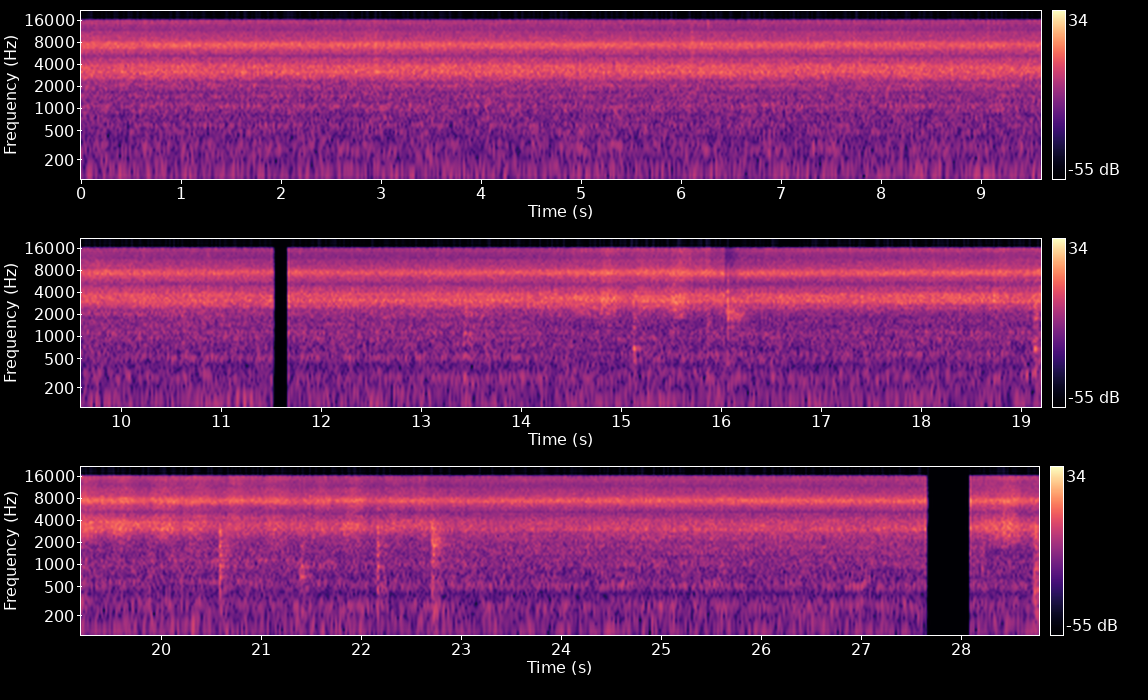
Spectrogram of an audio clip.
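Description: Diced ham sizzling in a hot nonstick wok: a steady frying hiss, with small taps and scrapes of a wooden spatula from about halfway on. The sound breaks off briefly twice.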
